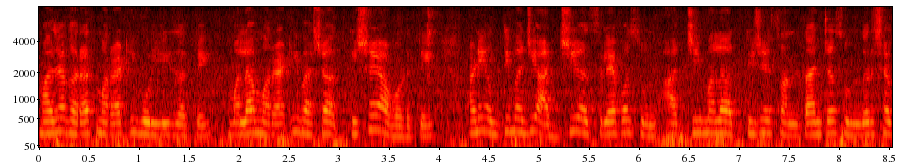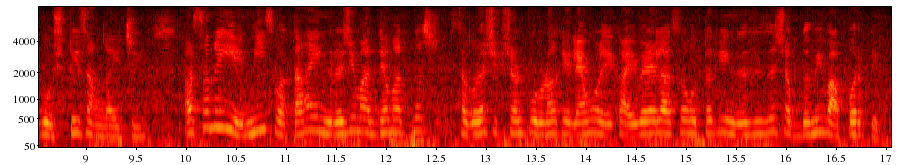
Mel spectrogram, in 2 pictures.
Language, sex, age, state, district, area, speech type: Marathi, female, 30-45, Maharashtra, Palghar, urban, spontaneous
